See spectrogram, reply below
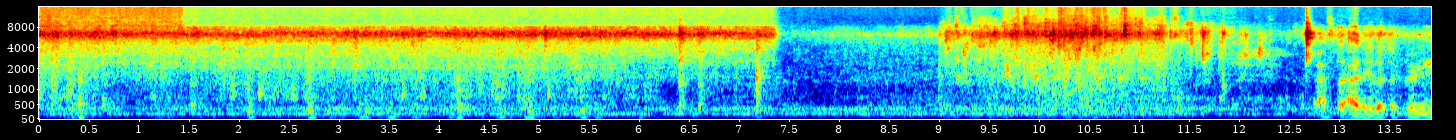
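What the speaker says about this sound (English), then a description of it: "I'm just gonna wash my spinach before I use it." Tap water runs steadily while fresh spinach is rinsed in a kitchen sink, a continuous hissing stream with brief changes in flow and a few clatters near the end.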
